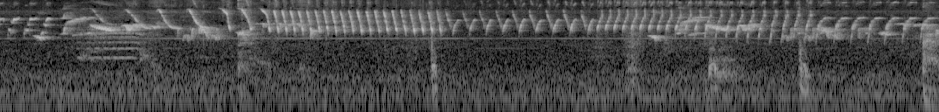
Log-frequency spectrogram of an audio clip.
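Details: Lovebird lure recording for prompting lovebirds to sing by day and night, with long trills (ngekek): fast rapid-fire high chattering trills running several seconds, mixed with shorter chirps and sharp clicks.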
